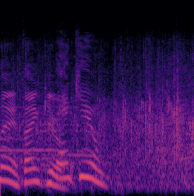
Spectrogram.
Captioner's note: crowd cheering and applauding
